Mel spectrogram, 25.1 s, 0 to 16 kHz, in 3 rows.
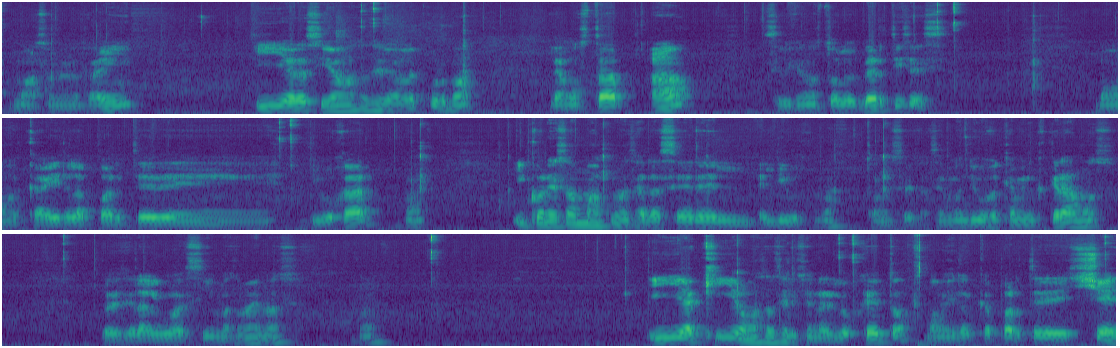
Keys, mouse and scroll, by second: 2.8 click, 3.7 Tab, 4.7 a, 5.6 x, 10.5 click, 11.6 shift+middle click, 12.9 shift+middle click, 15.1 shift+middle click, 17.2-20.1 drag, 21.2 Tab, 22.3 shift+middle click, 23.0 click.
